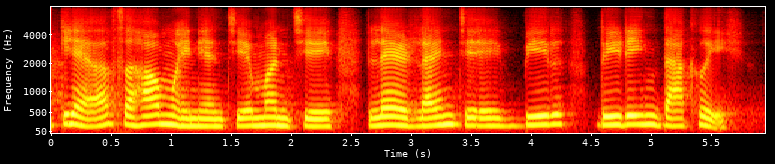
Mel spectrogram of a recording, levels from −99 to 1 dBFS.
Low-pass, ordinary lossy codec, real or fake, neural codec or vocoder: none; none; fake; codec, 16 kHz, 0.3 kbps, FocalCodec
